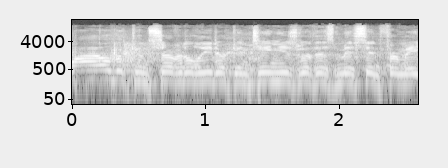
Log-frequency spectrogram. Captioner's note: some Applause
